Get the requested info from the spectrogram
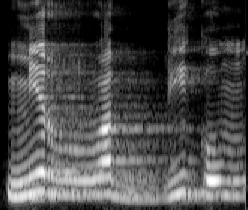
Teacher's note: اس کی وجہ یہ ہے کیونکہ اگر نون ساکن کے بعد را آ جاتا ہے تو وہاں پر پھر نون نہیں پڑھا جاتا ہے بلکہ نون کو را کے اندر مکس کر دیتے ہیں، پھر یہ را پڑھا جاتا ہے۔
